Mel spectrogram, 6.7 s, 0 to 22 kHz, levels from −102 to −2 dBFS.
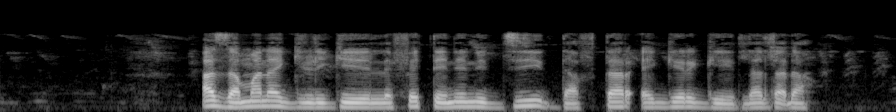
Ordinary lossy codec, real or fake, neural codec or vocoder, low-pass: Opus, 64 kbps; real; none; 7.2 kHz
